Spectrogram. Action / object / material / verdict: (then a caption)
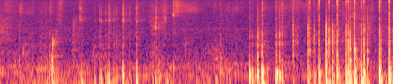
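tap / thin softcover paper booklet / paper / none. Long nails tap and pat rapidly on the glossy printed cover of a thin softcover paper rule booklet held up in the air. The hits are soft, dull and low, with almost no ring, over a faint hiss. They come in loose bursts and grow denser and louder toward the end.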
